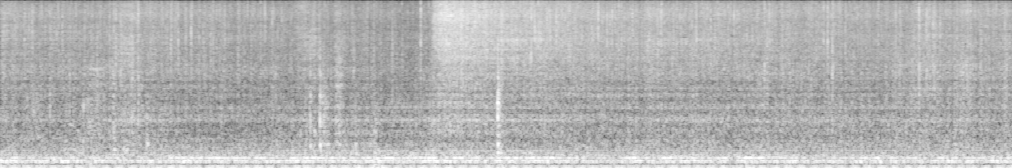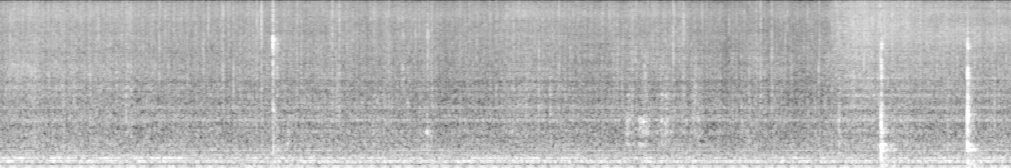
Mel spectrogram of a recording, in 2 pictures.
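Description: Black bean burgers frying in a pan, a steady low sizzle and crackle running throughout with a few faint clicks of a utensil, no voices.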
